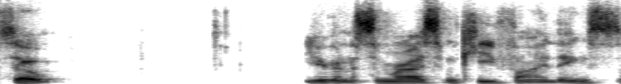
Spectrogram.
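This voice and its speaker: Dark, mellow male speech over a quiet backdrop. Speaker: undergraduate research presenter. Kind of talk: webinar presentation. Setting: online webinar. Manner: fast; halting, many fillers.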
